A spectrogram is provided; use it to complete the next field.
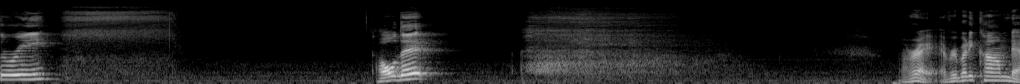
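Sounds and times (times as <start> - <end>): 
speech: 0.0 - 0.7, 3.8 - 4.4, 9.0 - 10.1
group taking a deep breath together: 0.6 - 1.9, 5.1 - 7.6, 8.2 - 8.9.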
